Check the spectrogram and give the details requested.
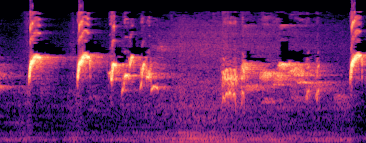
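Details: Double-voice (giọng kép) song from a 'mơ' red-whiskered bulbul: loud rising whistles, a quick bubbling run of notes, a longer wavering phrase, then another sharp upswept whistle; low rumble behind.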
